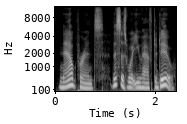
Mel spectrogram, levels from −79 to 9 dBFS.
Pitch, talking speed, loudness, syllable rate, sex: 165 Hz, 225 wpm, -19 LUFS, 4.6 syllables/s, female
